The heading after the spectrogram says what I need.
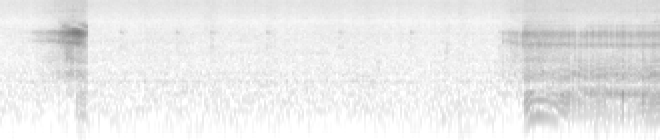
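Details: Dog snoring while asleep: a brief snort, then after a quiet pause a long, rough, buzzing snore.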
